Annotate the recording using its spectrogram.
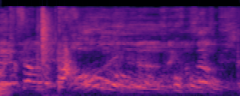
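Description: A single open-hand slap to the face, one sharp smack about half a second in, followed by men's voices.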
